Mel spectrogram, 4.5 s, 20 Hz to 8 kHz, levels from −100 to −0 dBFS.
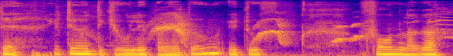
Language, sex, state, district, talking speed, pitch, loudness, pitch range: Nagamese, male, Nagaland, Kohima, 120 wpm, 120 Hz, -13 LUFS, 115-140 Hz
